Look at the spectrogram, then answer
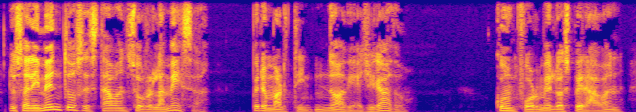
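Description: Male storyteller, low pitch, solemn and measured, dry recording. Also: no echo. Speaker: narrator. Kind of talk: scripted story narration.

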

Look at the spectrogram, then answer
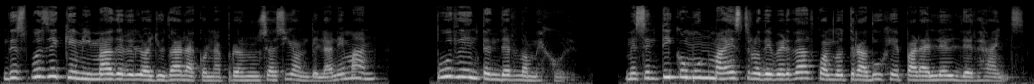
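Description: A woman reading aloud a children's magazine story as scripted narration, in a calm, even storybook manner. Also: a little high, measured pace.

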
